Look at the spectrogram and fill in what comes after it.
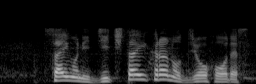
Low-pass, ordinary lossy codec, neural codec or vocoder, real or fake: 5.4 kHz; none; none; real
